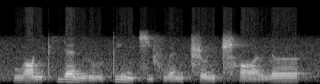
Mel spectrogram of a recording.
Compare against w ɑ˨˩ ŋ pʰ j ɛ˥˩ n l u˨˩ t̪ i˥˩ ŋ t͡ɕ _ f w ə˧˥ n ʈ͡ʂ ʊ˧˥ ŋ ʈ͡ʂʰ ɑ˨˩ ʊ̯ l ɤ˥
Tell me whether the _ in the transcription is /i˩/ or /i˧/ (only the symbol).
i˩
